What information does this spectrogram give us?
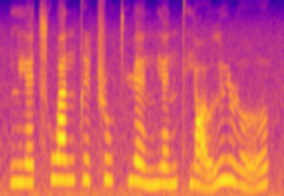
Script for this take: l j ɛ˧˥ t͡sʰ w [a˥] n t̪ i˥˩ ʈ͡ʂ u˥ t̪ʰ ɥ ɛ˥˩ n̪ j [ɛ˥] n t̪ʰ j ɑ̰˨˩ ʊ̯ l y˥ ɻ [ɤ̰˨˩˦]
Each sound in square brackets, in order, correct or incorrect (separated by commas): correct, incorrect, correct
